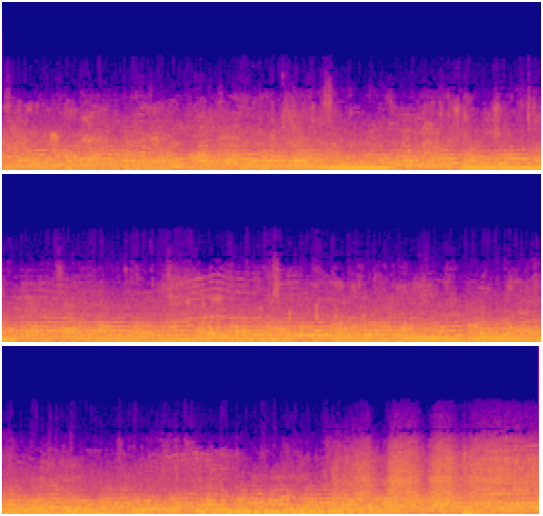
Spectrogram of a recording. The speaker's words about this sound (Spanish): Y bueno, la, plaza sigue repleta y se escuchan ya los sonidos de la banda de conete y tambores de Nuestra Señora de la Caridad de la Hermandad de la Santa Agonía de Córdoba.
